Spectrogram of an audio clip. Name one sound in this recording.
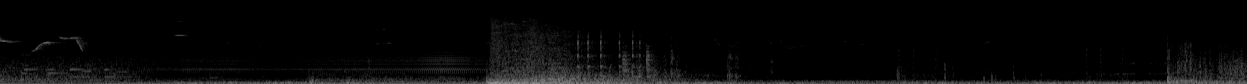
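Footsteps thud on wooden floors.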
